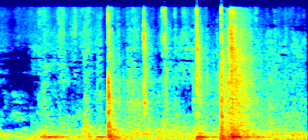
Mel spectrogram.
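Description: A curtain rustles as it is pulled aside.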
